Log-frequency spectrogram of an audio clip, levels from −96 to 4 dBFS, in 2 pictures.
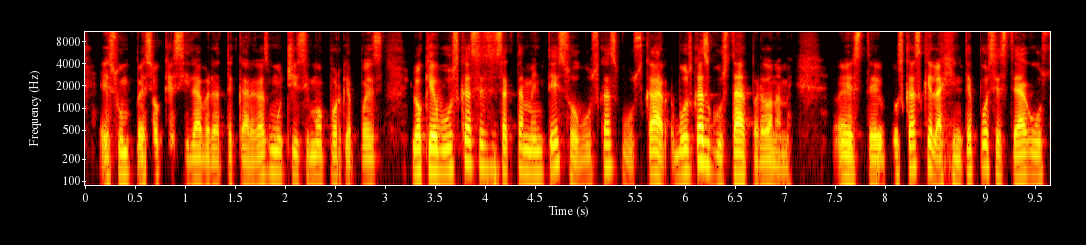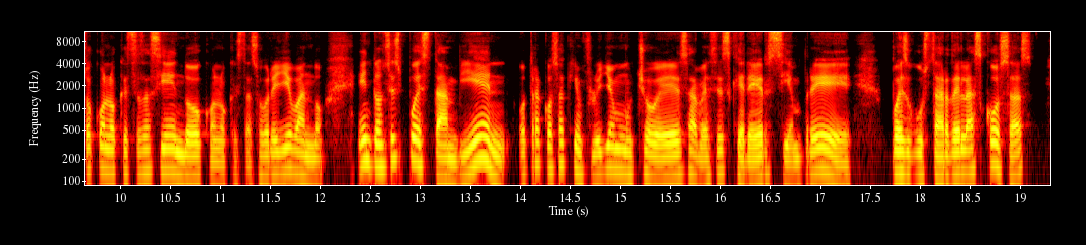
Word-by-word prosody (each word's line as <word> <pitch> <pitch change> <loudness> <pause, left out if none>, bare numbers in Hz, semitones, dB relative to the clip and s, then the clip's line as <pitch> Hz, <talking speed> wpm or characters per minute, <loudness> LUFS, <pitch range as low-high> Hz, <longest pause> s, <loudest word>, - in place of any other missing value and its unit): Es - - -4
un 125 0 -2
peso 120 +1 -3
que - - -10
sí 105 - -3
la 105 0 +2
verdad 100 -2 -4
te - - -10
cargas 105 +6 -3
muchísimo, 115 -4 -4
porque 110 - -4
pues 100 -1 -5 0.3
lo 140 - +4
que 140 - +6
buscas 150 +6 +1
es 155 -1 -4
exactamente 140 0 -1
eso, 130 - -3
buscas 160 +11 -4
buscar, 130 0 +3
buscas 135 +9 +5
gustar, 120 -2 +4
perdóname, 90 -4 -3 0.4
este, 105 -2 +1
buscas 150 +6 0
que - - +1
la - - +5
gente 110 +6 -5
pues 160 0 -3
esté 115 -1 +1
a - - +7
gusto 120 +4 -5
con 150 -2 0
lo 135 - 0
que 130 - -7
estás 125 +2 -7
haciendo, 135 -5 +1
con 95 -4 -6
lo 90 - -6
que - - -21
estás - - -9
sobrellevando. 120 -2 -1 0.4
Entonces 185 +1 +1
pues 180 -4 +1
también 115 - +2
otra 170 +8 -4
cosa 155 +2 -2
que 155 - -5
influye 125 +3 -3
mucho 125 -4 -1
es, 110 +3 +2
a - - +2
veces, 115 +6 -3
querer 105 +4 +1
siempre 100 - +1 0.3
pues 130 -2 +4
gustar 115 -2 0
de 125 0 +5
las 135 +3 +3
cosas. 170 -3 +1
125 Hz, 185 wpm, -25 LUFS, 110-140 Hz, 0.4 s, a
